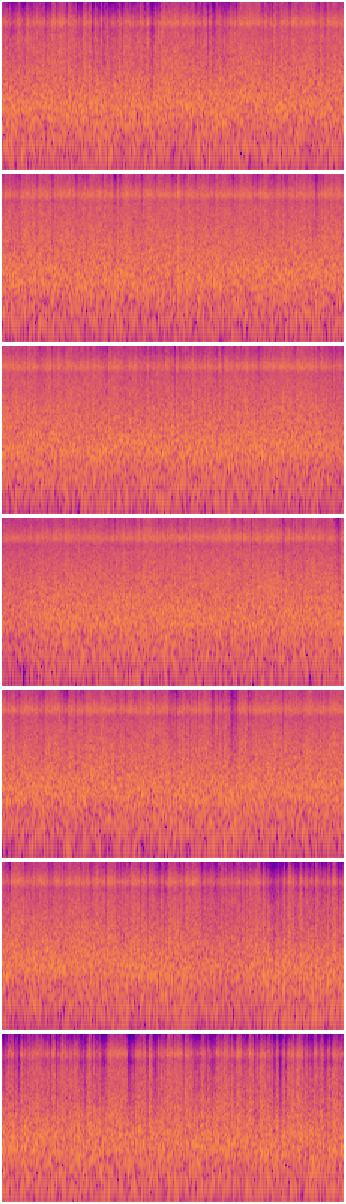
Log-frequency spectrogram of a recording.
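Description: Steady rush of wind buffeting the microphone of a motorcycle-mounted camera at road speed, with the motorcycle's running noise beneath it, easing briefly twice.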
